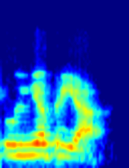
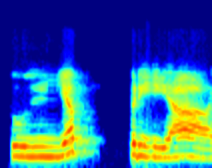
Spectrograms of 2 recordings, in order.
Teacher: Aghat on ya in tulya comes very clearly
